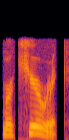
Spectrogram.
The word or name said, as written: mercuric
